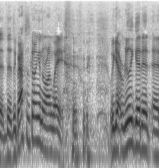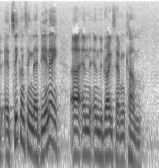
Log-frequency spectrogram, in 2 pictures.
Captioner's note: laugh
